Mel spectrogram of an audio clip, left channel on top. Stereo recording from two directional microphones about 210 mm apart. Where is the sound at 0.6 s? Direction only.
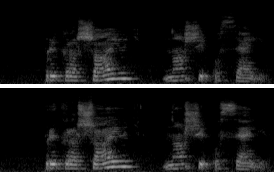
20° left (ahead or behind).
